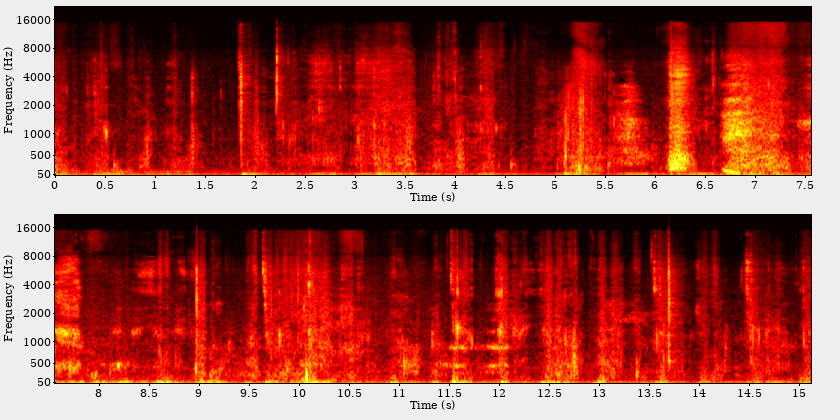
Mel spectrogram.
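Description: Close-miked eating sounds from two people chewing and biting fried pork and rice eaten by hand, with many short wet clicks throughout.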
